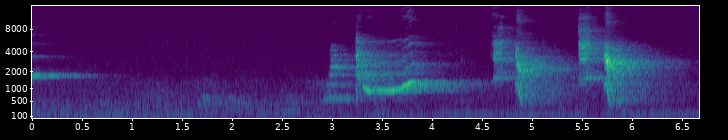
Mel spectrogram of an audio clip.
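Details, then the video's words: Female ring-necked parakeet talking and making voices: a thin steady tone, then several loud, harsh, voice-like utterances that sweep downward, the last ones in quick succession. "Parrot making beautiful voices"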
